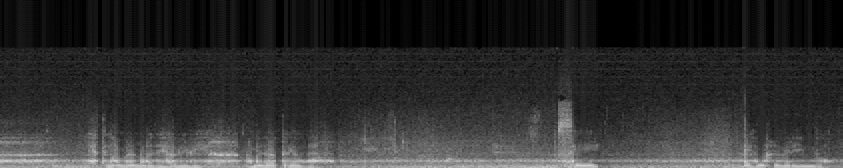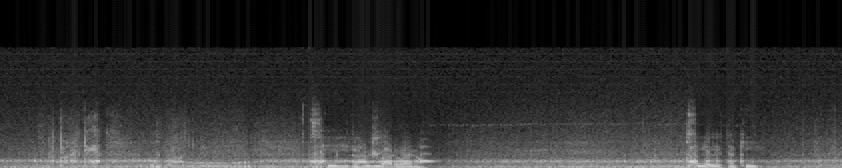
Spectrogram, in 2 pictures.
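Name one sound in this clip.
A woman talks on the phone with animation, close by.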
